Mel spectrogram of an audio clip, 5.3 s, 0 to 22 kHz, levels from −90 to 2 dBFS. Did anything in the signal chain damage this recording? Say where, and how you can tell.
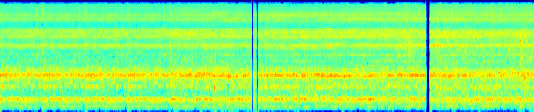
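Yes. The audio is already caught in a broken-record loop when it begins. From 0.0 to 1.7 s, a fragment of about 425 ms repeats exactly, back to back, three times. This was likely a stall in the playback or streaming stage, which kept re-sending the last buffer it held. On a waveform you see identical 0.43 s blocks tiled end to end. On a spectrogram the same pattern stamps out at a fixed period. Whatever should have played in that time is gone.

The second fault is corrupt frames being muted at the codec stage. There are two abrupt holes: from 2.50 to 2.61 s, and from 4.25 to 4.33 s. Each one is a whole number of frames long, consistent with short frames of roughly 20 to 25 ms, which points to a decoder rejecting damaged compressed frames and the player filling in silence. On the waveform the signal drops straight to a flat line with a hard edge. 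On the spectrogram these show as clean, full-band vertical gaps. The sound resumes exactly on time after each gap, so timing is preserved.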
